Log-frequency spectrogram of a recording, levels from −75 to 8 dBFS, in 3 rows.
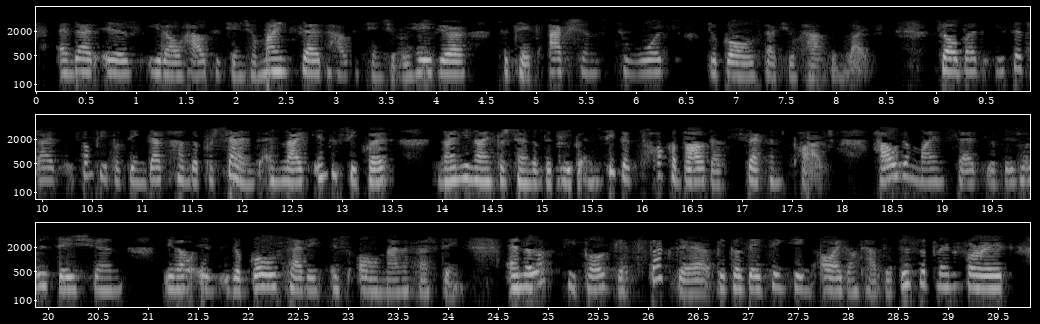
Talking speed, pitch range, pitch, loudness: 175 wpm, 175-205 Hz, 190 Hz, -28 LUFS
